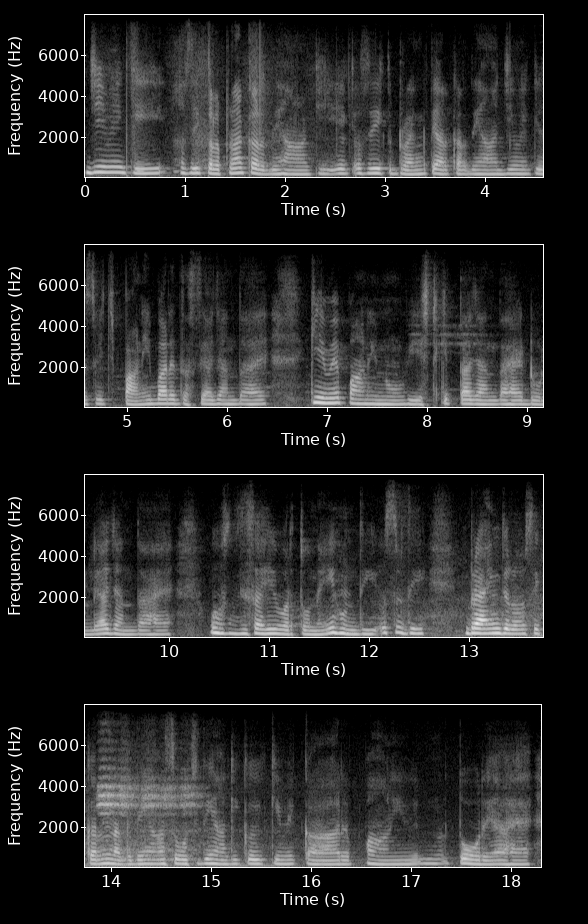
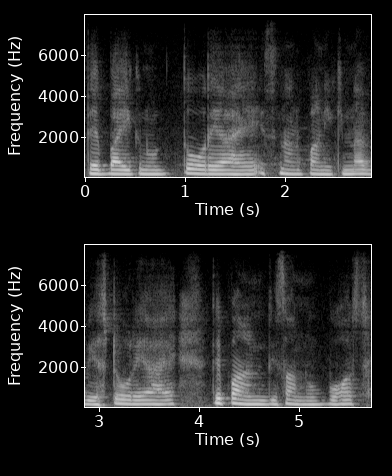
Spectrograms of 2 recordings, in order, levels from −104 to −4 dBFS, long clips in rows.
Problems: none marked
